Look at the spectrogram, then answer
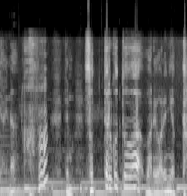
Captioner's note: laughs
